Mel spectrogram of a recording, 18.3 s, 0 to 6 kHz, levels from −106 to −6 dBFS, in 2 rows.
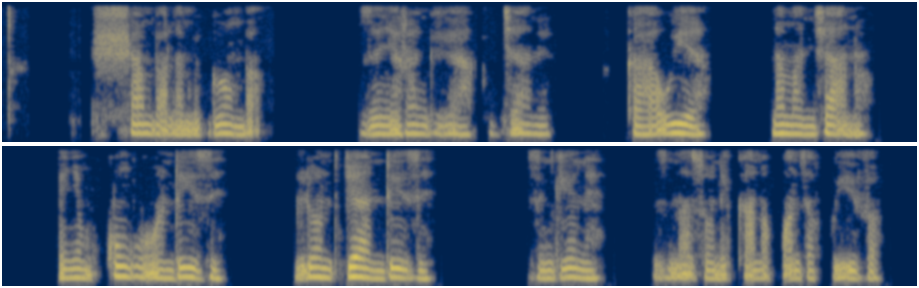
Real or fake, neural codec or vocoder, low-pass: fake; vocoder, 22.05 kHz, 80 mel bands, Vocos; 5.4 kHz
